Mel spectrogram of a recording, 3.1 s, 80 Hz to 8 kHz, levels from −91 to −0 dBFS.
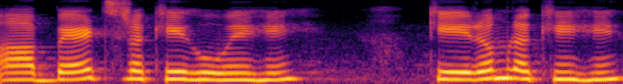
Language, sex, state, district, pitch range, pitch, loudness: Hindi, female, Chhattisgarh, Bilaspur, 245-270 Hz, 260 Hz, -13 LUFS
